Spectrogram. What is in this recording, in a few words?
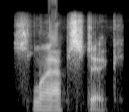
"slapstick", American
